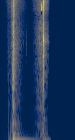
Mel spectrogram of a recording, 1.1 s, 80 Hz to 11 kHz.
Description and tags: Window Close
Shutting my window c3000
Lock, Window, Click, Close, Shut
